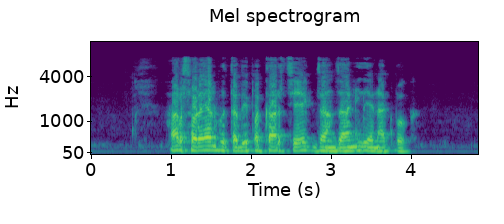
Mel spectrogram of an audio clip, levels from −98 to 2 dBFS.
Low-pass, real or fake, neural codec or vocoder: 7.2 kHz; fake; codec, 16 kHz, 8 kbps, FreqCodec, larger model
